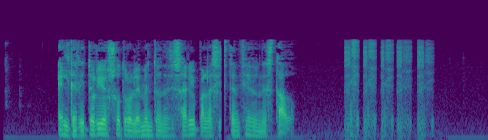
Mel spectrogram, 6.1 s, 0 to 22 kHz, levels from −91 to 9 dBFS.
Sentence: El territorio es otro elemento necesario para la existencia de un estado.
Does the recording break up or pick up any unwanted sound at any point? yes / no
yes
